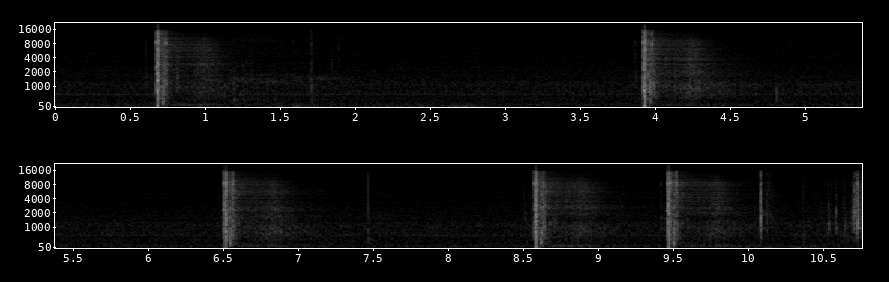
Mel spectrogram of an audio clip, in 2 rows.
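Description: Five suppressed 9mm shots from an HK SP5 with an Omega 9K suppressor, firing 150-grain subsonic rounds. They are fired singly, one to three seconds apart, with the last two close together. Each has a short echoing tail, and most are fairly quiet while a couple carry a distinct pop.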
